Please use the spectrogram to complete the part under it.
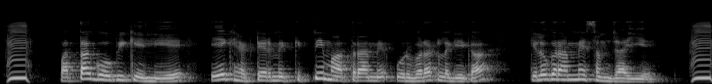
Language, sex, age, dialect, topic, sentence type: Hindi, male, 25-30, Garhwali, agriculture, question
